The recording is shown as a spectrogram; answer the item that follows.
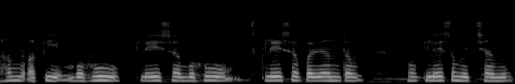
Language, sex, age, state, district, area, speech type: Sanskrit, male, 18-30, Odisha, Mayurbhanj, rural, spontaneous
